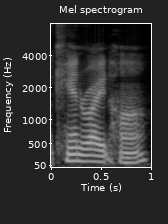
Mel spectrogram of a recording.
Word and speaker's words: can-ride?: can write huh so sometimes this question mark is pronounced huh right like a question so can write huh that consumes an age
